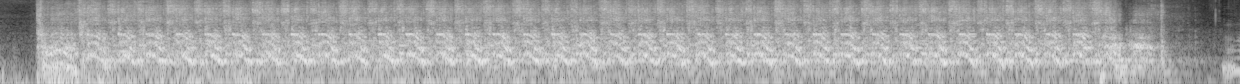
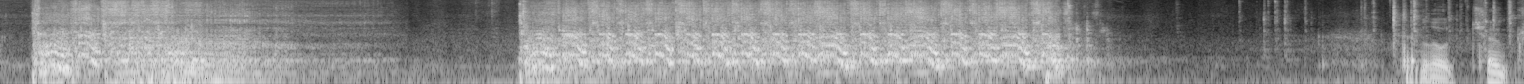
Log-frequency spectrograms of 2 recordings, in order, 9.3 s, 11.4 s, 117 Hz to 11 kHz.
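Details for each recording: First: 1965 Ford F100 240 six-cylinder, after carburetor replacement, cranked with coil disconnected to draw fuel up to the filter; steady, fast starter chugging for about eight seconds with no firing. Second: 1965 Ford F100 240 six-cylinder on its newly replaced carburetor, first start; catches, runs rough a few seconds, sags and dies, restarts and fades again, won't hold idle; owner suspects idle set too low, unconfirmed.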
